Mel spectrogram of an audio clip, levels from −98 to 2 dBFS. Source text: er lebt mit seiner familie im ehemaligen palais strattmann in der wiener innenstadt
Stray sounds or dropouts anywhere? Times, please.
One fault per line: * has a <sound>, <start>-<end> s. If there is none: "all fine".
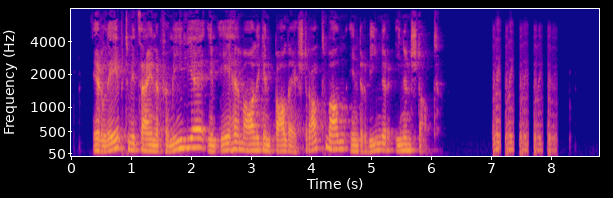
* has a laugh, 7.0-8.1 s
